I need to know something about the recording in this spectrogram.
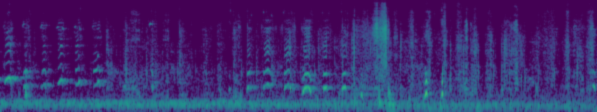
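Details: Four-week-old puppies, litter of the mother dog Oakley, give high squeaky whimpers and whines in rapid irregular bursts, many short bent-pitch cries overlapping across the whole stretch, with rustling and a soft low room hum beneath.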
